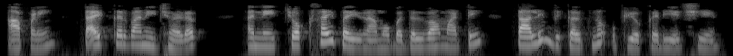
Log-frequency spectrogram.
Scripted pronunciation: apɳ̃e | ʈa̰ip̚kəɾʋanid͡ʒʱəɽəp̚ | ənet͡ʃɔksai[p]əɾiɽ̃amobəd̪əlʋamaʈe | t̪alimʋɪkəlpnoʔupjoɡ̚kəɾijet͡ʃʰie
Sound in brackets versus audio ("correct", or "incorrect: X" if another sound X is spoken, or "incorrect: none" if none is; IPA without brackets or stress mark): correct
